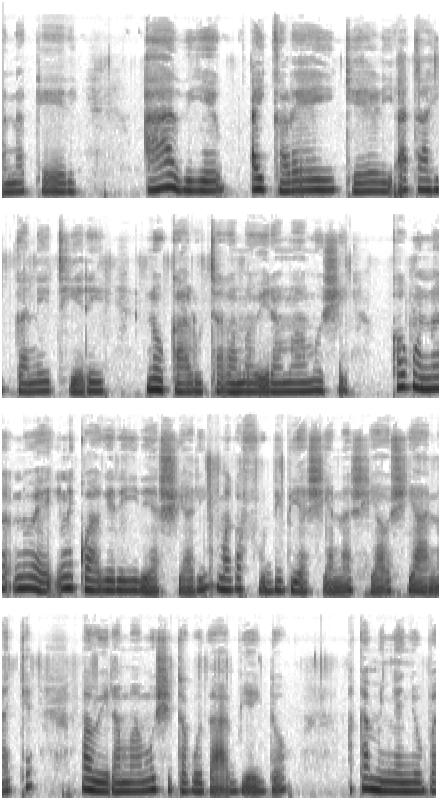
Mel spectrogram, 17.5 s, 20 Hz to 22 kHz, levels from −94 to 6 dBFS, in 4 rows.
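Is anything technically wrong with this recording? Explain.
No, nothing in this speech recording stands out as a technical fault; the signal holds steady and intact throughout.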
